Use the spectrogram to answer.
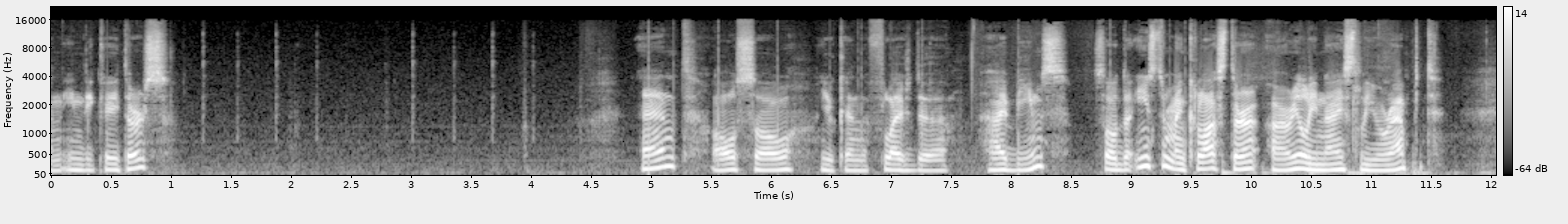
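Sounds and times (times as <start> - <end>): turn signal ticking: 1.1 - 4.2.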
